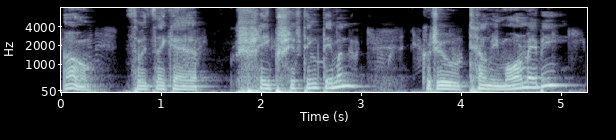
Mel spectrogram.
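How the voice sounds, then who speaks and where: A man doing in-character roleplay commentary over a video game, thinking aloud in a sardonic, amused way with halting phrasing. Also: medium pitch, big pitch swings, a little mellow, breathy edge. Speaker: gamer playing in character.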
